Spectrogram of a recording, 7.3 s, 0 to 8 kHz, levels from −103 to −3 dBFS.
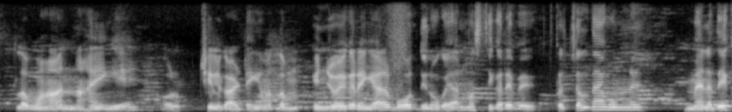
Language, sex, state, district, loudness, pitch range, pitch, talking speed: Hindi, male, Uttar Pradesh, Jyotiba Phule Nagar, -20 LUFS, 120-145 Hz, 130 Hz, 205 wpm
